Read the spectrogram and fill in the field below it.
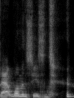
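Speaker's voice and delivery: words breaking up into laughter. Asking viewers for their thoughts in the comments, laughing while talking. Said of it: "I can't even say it without laughing".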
